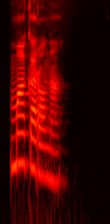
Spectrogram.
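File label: "макарона", Komi, female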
